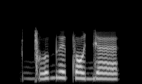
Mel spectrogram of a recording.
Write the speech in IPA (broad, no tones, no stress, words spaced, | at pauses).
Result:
ɡ͡ǀʊd̪etɔɟɛ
